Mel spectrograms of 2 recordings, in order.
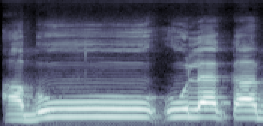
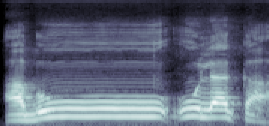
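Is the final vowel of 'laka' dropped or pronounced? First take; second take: pronounced; pronounced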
